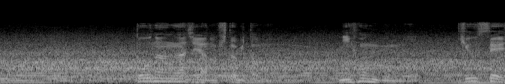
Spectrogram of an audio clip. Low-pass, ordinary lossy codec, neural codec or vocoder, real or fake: 7.2 kHz; none; none; real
